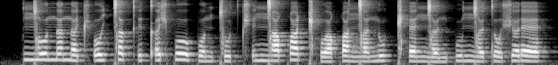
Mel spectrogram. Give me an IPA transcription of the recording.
ŋ͡ǀ o˧ n ɐ˧ n ɐ˨ t͡ʃʼ o˧ i̯ ǀ ɐ˦ kʼ ɪ˧ kʼ ɐ˦ ʃ p o˦˨ p o˨ n ǀ u˨ t t͡ʃʼ ɪ˦ ŋ͡ǀ ɐ˧ qʷ ɛ˦ ǁʰ o˨ u̯ qʷ ɐ˦˨ ŋ͡ǀ ɐ˧ n u˦˨ ǁʰ ɛ˧ ŋ͡ǀ œ˨ n p u˦ ŋ͡ǀ œ˧ t o˨ ʃ œ˦ ɾ ɛ˧

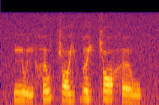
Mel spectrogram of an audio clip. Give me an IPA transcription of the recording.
n u˨˩˨ n h ə˧˥ w c ɔ˨˩ j ɓ ə˧ j c ɔ˧ h ə˨˩ w

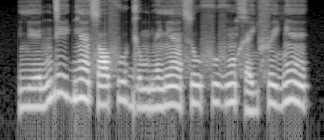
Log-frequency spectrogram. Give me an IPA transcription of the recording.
lʲ e˧ n d i˥˧ ɡʲ æ̃˥˧ s ɒ˧ f u˥˧ ɡʲ o˧ m b ẽ˧ lʲ æ̃˥˧ s u˥˧ f u˥˧ v ũ˥˧ x æ˧ ʎ f e˥˧ ʎ ẽ˥˧

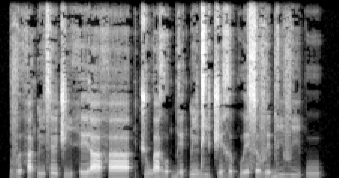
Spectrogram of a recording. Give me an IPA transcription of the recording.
v ə˨ h a˧ k͡p ĩ˨ s ɛ̃˧ t͡ʃ iː˧ h eː˦ ɾ aː˧ h aː˧ | t͡ʃ u˦ w a˧ ɣ o˧ ɡ͡b eː˧ k͡p ĩ˦ d iː˦ t͡ʃ e˧ ɣ ə˧ kʷ eː˦ s ə˧ v e˦ b iː˦ v iː˦˨ p u˧

